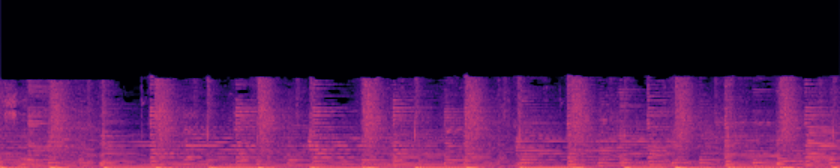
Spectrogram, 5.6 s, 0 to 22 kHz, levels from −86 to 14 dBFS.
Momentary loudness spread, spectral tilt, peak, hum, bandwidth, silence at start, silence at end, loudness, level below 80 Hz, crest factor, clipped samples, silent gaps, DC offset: 2 LU; -4 dB/octave; -6 dBFS; none; 12.5 kHz; 0 s; 0 s; -22 LUFS; -28 dBFS; 14 dB; under 0.1%; none; under 0.1%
